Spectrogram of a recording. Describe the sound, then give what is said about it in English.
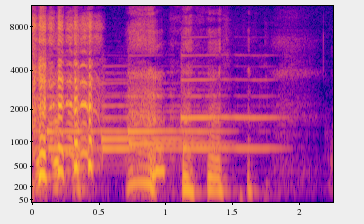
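A phone's Find My Phone alert ringtone chimes with steady, bright electronic tones that hold and fade out near the end, while a voice talks over the first part. “My advice would be follow the ringing sound.”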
